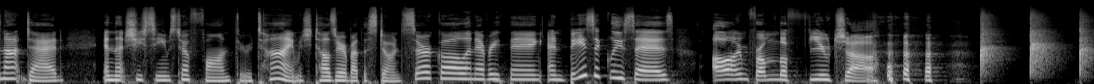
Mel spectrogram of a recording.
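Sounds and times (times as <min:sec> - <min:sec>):
speech: 0:00.0 - 0:09.4
laughter: 0:08.7 - 0:09.5
hand claps: 0:09.8 - 0:10.9.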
